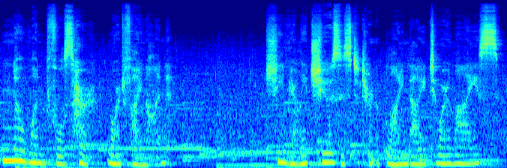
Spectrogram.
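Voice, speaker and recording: An actress as a slow-spoken, gentle solemn maiden. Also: female voice, lowish voice, music in the background, natural voice. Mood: calm, knowing. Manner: soft, measured, formal and courteous. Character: gentle, solemn young woman in a fantasy world, quietly reassuring. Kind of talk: video game voice acting, dramatic dialogue.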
